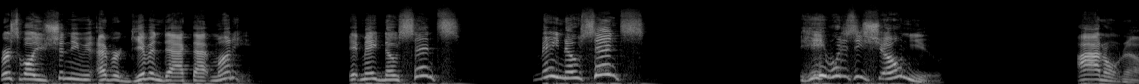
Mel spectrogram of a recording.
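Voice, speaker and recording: Raising and projecting his voice, a man speaks in a bright, sharp, animated tone with very wide pitch swings, at a fairly slow pace with long, frequent pauses, on a very clean recording with a silent background. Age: 20s. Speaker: sports podcast host. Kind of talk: casual sports commentary monologue.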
